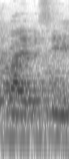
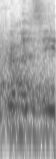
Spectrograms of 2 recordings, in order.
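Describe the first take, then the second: First: It is said with an American pronunciation. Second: It is said with a British pronunciation.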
